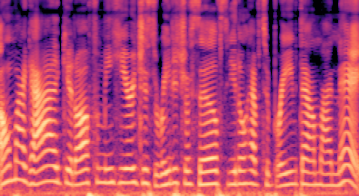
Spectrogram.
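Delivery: ordinary delivery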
